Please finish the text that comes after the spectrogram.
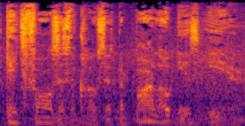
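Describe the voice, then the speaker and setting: An actor in an audio drama playing a determined, jittery man hunting vampires, urgent and halting as he thinks aloud. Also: medium pitch, animated, vocal fry. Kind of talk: broadcast audio drama acting. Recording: loud sound-effect noise behind voice.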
